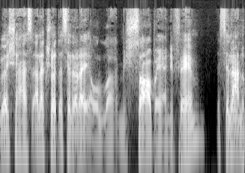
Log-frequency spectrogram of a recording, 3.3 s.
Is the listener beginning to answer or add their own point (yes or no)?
no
